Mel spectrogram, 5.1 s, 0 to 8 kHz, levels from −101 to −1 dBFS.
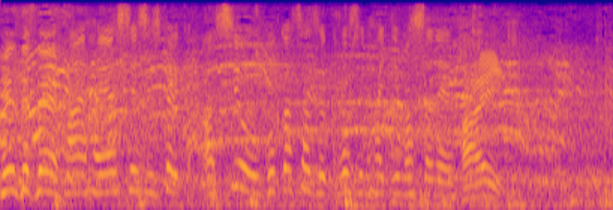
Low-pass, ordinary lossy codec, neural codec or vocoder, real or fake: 7.2 kHz; none; none; real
